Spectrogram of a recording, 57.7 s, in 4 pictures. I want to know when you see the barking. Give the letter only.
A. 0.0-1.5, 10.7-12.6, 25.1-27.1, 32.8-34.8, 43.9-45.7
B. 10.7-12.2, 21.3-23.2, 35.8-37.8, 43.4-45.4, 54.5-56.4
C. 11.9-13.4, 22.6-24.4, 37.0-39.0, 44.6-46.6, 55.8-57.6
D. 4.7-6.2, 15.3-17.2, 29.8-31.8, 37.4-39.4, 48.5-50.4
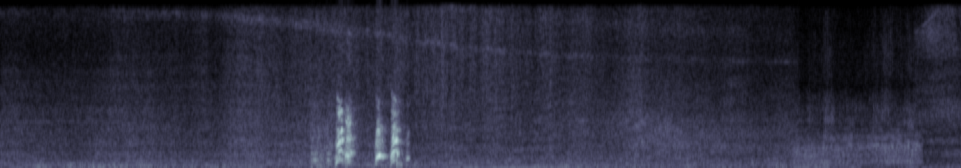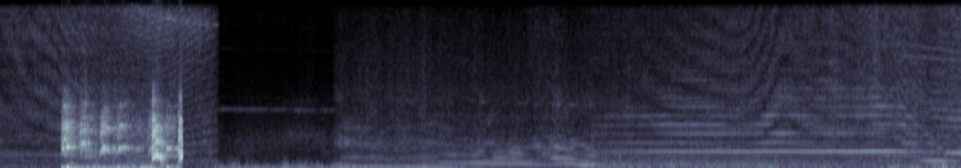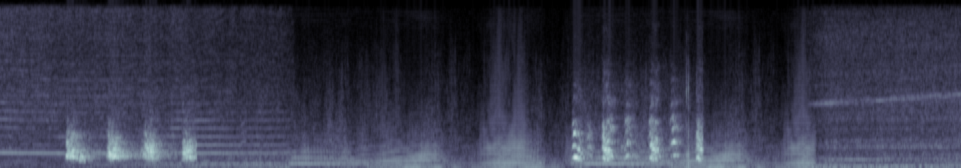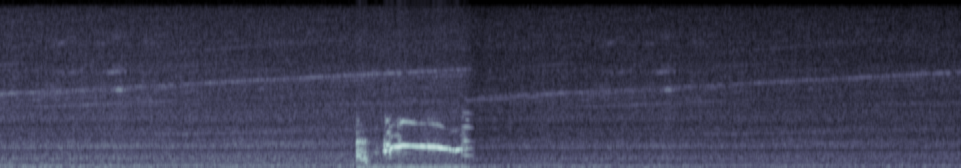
D.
